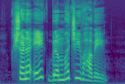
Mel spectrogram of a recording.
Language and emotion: Marathi, neutral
